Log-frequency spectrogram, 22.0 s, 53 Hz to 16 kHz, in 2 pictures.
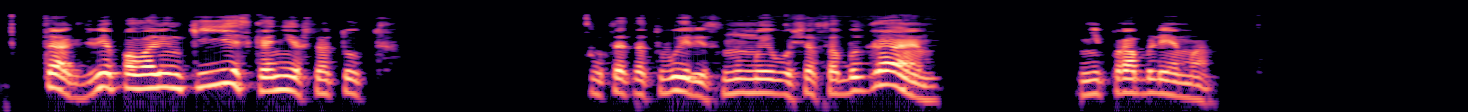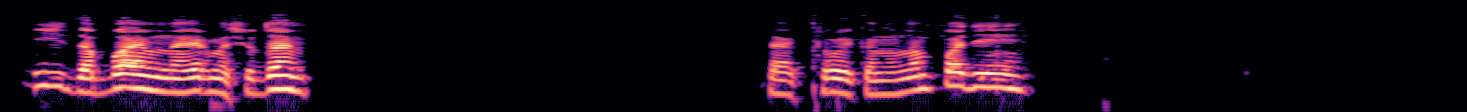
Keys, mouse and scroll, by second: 4.7-5.8 middle drag, 6.3-9.3 middle drag, 17.1 KP_3, 18.3 KP_1, 19.3-20.3 middle drag.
